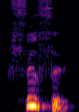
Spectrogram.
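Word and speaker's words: 夫婦: And this word is pronounced as fufu.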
